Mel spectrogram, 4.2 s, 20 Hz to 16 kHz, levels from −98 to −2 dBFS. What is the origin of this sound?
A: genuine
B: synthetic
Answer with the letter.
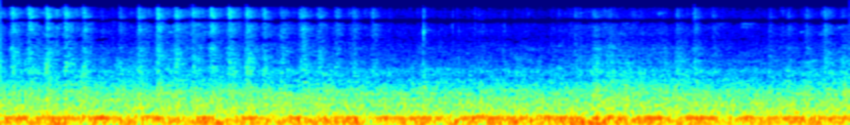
B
